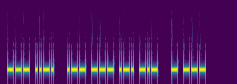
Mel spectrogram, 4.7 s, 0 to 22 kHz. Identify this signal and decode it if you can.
Morse code, heard as a keyed tone, about 30 wpm, 700 Hz. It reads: OF WORK TO
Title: Sets of 5 Words Encore2 30wpm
